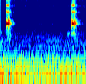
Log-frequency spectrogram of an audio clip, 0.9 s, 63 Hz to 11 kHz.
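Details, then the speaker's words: Fingertip pulse oximeter giving two short beeps about 0.6 seconds apart, near 100 per minute, over low room hum; fast heart rate after recent activity, measured alongside a Realme Watch 5 smartwatch for comparison. "let's have the checking or have let's have a simultaneous monitoring of our heart rate with a fingertip pulse oximter."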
